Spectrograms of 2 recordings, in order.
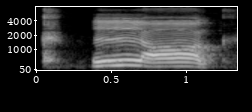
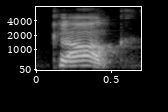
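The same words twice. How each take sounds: First: clock stretched out slowly, vowel held long; teacher draws out clock sound by sound; slow blending. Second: Said in the usual way. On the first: Shown as a demonstration. Phonics teacher to pupils, stretching the word slowly. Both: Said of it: "क्या बना?".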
